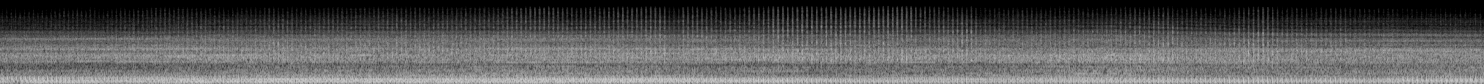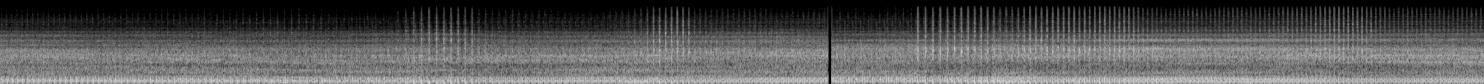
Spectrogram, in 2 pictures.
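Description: Kubota RT120 walking tractor's single-cylinder diesel engine running under load as it pulls a loaded rice trailer through deep mud. Its speed dips and rises a few times near the middle, with a few brief clanks later on.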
